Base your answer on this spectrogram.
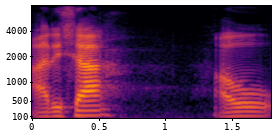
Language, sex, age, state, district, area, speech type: Odia, male, 30-45, Odisha, Nayagarh, rural, spontaneous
